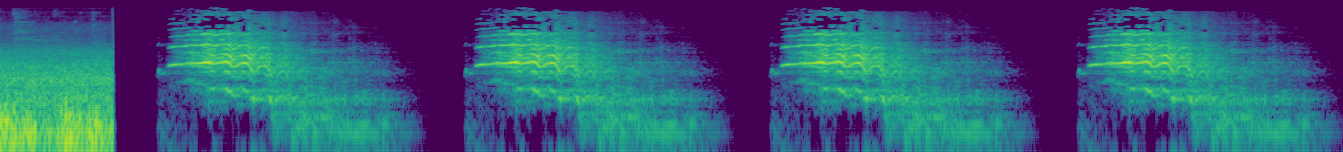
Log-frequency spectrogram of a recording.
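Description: A horse whinnying four times, the same shaky, wavering neigh repeated about every two and a half seconds, each call starting strong and fading away. A rush of noise runs before the first whinny and stops abruptly about a second in.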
